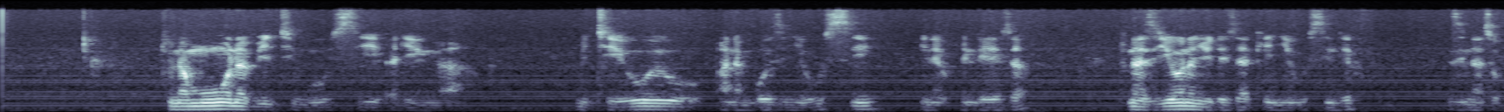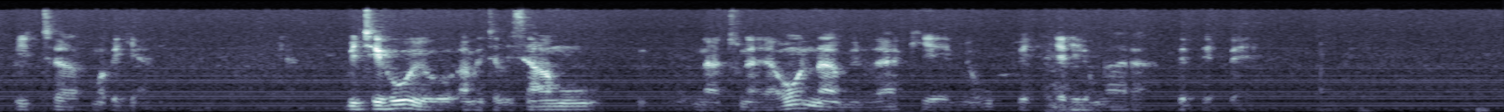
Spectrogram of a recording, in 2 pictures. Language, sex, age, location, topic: Swahili, male, 25-35, Nairobi, health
